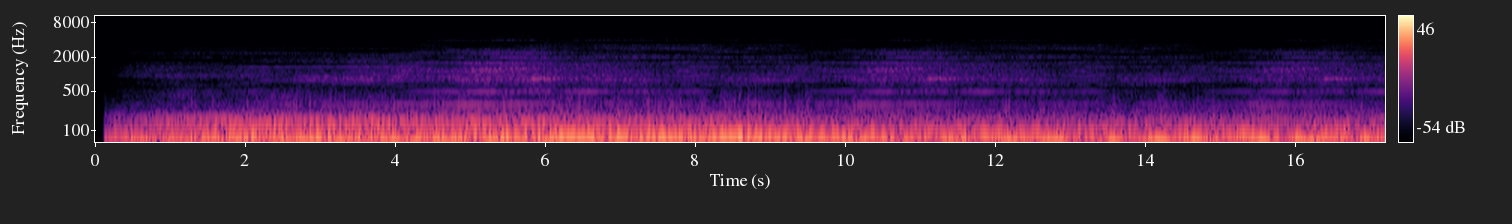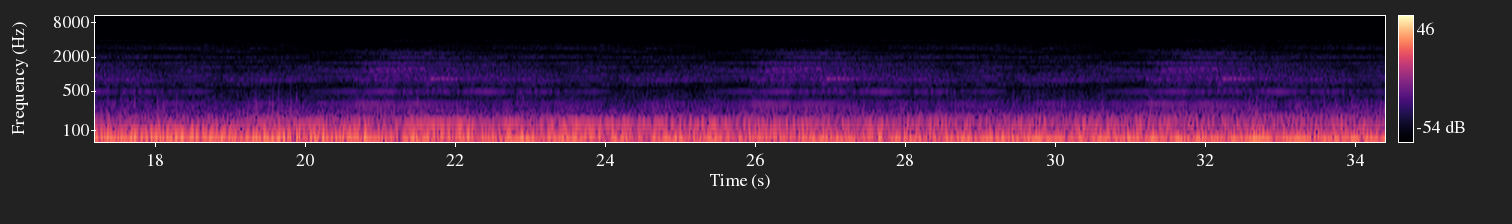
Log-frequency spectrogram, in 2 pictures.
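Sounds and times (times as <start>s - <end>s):
panic drone sound: 0.1s - 34.4s.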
